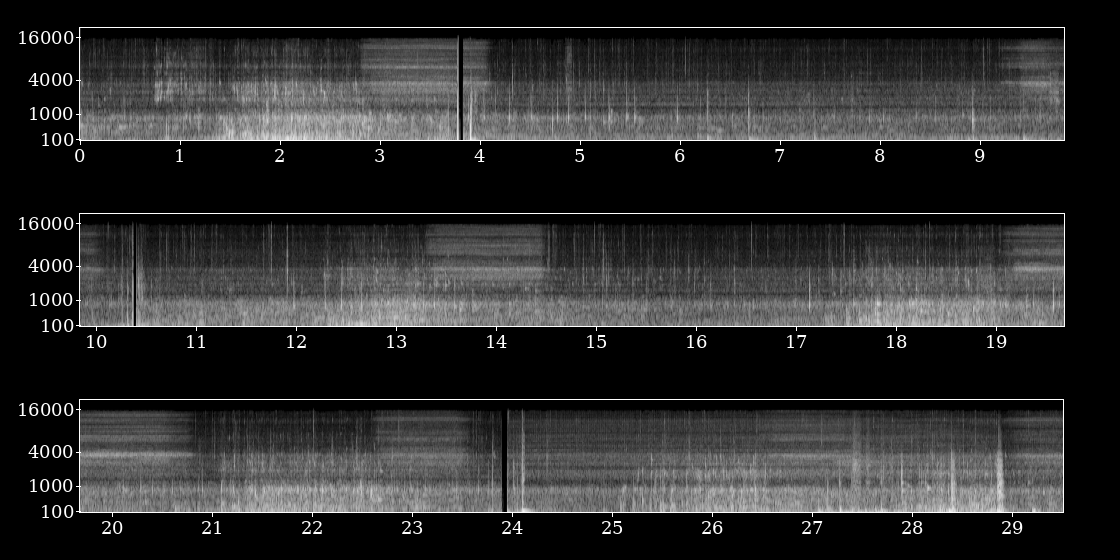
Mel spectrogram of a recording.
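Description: Scuba regulator breathing heard underwater: a hiss on each inhale and a burst of bubbling exhaled air every few seconds, with a few sharp clicks.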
